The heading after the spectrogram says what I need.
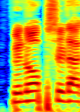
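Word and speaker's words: Sphenopsida: फिनोप्सिडा के अंदर एस जो है वो साइलेंट है।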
